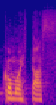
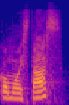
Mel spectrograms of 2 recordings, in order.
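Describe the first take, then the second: First: The s sounds are aspirated and fade away. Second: The s sounds are fully pronounced. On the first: "So you aspirate the s" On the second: "instead of saying"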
